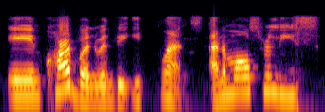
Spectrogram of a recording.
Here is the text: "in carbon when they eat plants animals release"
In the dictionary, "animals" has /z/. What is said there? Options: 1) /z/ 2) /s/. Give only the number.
2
